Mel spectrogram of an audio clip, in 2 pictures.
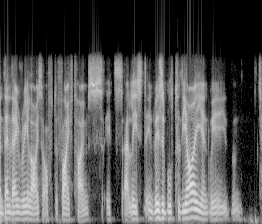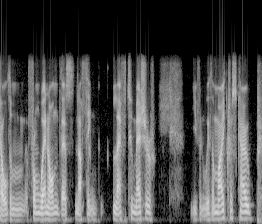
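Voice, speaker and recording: A man with vocal fry talks at a moderate pace in a medium pitch with fairly even intonation. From Switzerland. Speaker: camp organizer and secular activist. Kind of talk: interview.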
